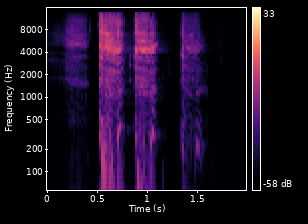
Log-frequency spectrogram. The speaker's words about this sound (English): That was nasty. I just coughed in y'all fucking ears. I apologize.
